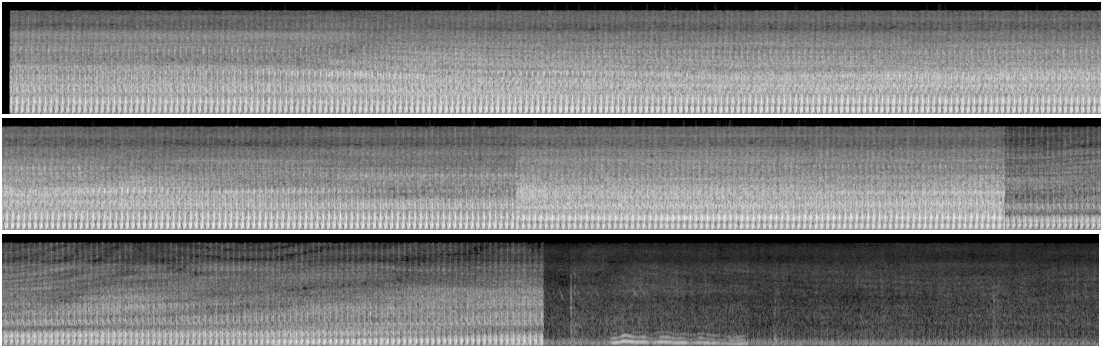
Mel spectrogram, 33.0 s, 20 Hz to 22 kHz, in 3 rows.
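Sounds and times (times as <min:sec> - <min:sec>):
engine humming: 0:00.1 - 0:32.9.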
